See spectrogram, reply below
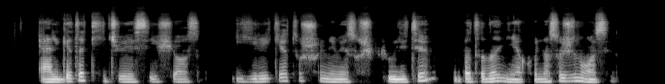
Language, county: Lithuanian, Vilnius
